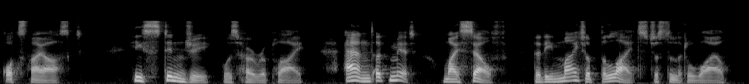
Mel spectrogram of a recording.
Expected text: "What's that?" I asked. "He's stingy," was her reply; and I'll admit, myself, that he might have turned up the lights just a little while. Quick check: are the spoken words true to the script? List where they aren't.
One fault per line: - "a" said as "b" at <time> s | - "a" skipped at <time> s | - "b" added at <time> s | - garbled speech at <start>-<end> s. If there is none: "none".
- "that" skipped at 0.2 s
- "I'll" skipped at 3.8 s
- "have turned" skipped at 5.8 s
